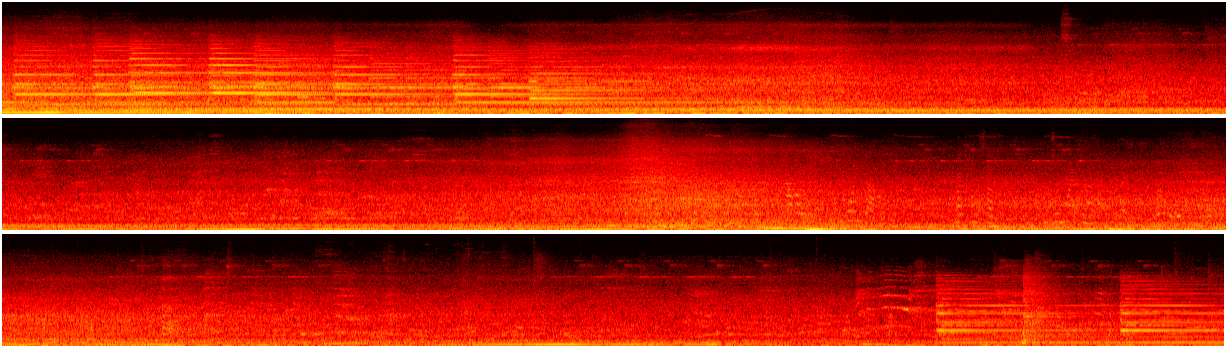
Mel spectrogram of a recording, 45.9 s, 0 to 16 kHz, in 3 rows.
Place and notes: Place de Paris, Vaise - Lyon 9e, France - Cloche de lAnnonciation Lyon Vaise
Volée de cloche de l'église de l'Annociation, Vaise, Lyon 9e arrondissement
5 February 2018, 10:38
